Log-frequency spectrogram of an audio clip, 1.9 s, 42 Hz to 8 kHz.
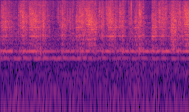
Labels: {"label": "anthrophony, boat engine", "recorder": "SoundTrap 500"}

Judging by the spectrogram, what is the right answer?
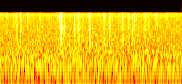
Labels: {"label": "ambient", "recorder": "HydroMoth"}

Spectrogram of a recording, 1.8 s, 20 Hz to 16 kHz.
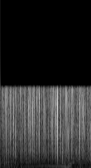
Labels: {"label": "biophony, cascading saw", "recorder": "SoundTrap 600 or HydroMoth"}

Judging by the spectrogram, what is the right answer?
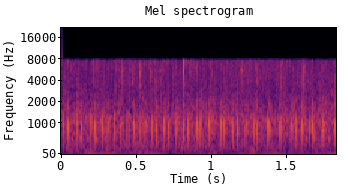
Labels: {"label": "biophony, rattle", "recorder": "SoundTrap 500"}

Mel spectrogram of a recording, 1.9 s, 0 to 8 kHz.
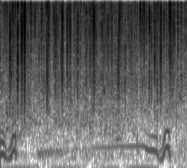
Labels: {"label": "biophony, cascading saw", "recorder": "SoundTrap 600 or HydroMoth"}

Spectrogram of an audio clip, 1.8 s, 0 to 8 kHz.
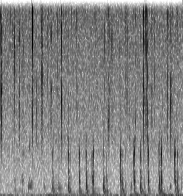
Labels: {"label": "biophony, knock", "recorder": "SoundTrap 300"}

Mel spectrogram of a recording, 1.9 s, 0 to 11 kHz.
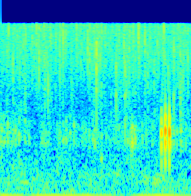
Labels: {"label": "biophony, damselfish", "recorder": "SoundTrap 500"}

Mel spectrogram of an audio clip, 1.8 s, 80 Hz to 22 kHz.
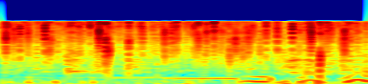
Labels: {"label": "biophony, cascading saw", "recorder": "SoundTrap 600 or HydroMoth"}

